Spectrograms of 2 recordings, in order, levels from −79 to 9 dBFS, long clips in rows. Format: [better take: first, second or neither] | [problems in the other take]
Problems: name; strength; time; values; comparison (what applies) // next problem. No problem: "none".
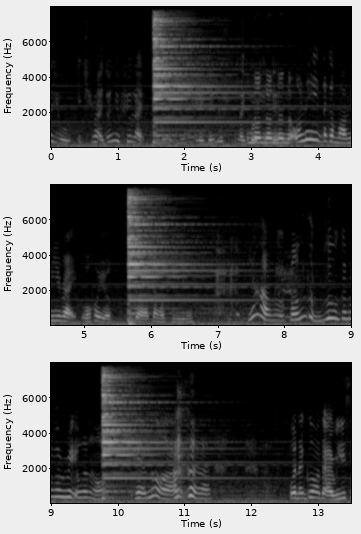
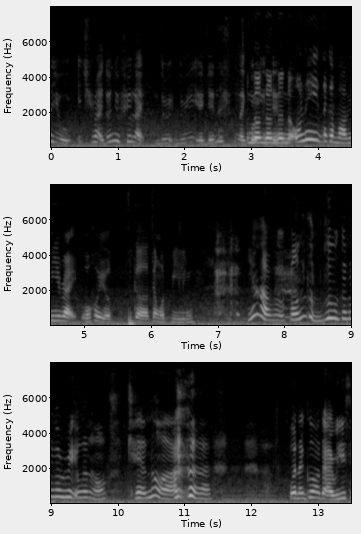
second | background sound (Hi-hat); as loud as the speech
